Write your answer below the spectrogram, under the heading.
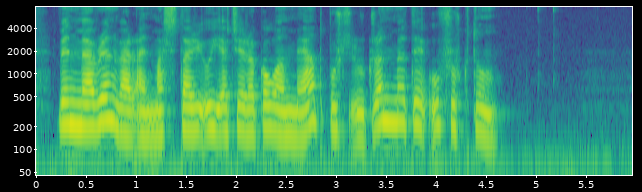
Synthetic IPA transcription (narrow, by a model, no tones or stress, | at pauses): ʋɪnːmæwɾɪnʋaɾʔa̰jnmḁt̪aɾɪujæːt̪d͡ʒeːɾaɡowanmɛːt̪bʊɹt̪ʉ̰ɹɡɾœnːmœːt̪ɪʔɔfɾʊkt̪ʊn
